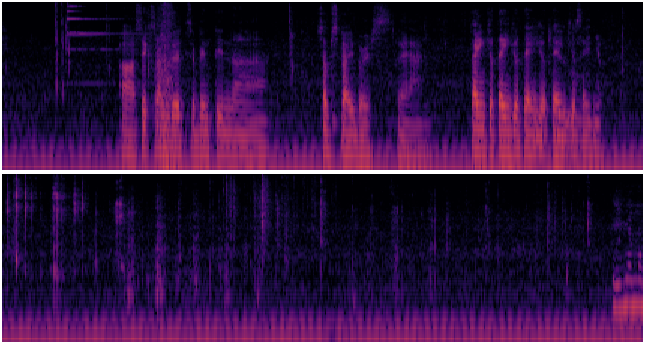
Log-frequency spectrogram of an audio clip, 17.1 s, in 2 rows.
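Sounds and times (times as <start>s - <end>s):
steady low hum: 0.0s - 17.0s
crisp crunching of chewing: 8.2s - 16.8s.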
